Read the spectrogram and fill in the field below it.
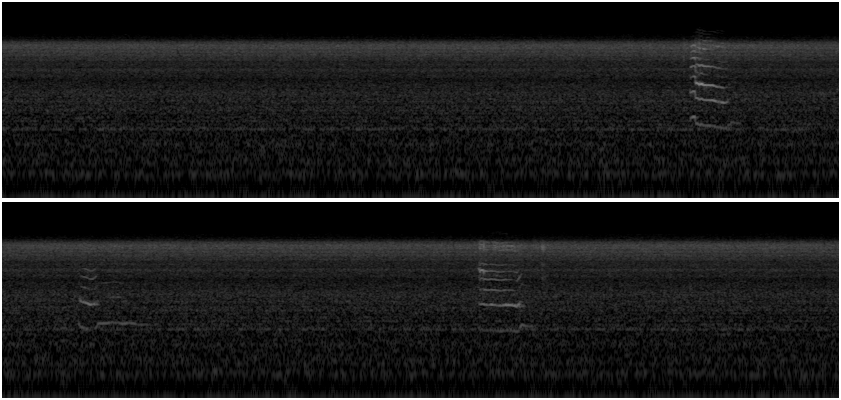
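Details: Three short, faint cat meows spaced a few seconds apart within a constant background hum, each a quick upward-then-falling cry.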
